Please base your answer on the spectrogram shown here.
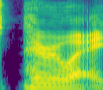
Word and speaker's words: pirouette: It's pirouette. It's got 3 syllables.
